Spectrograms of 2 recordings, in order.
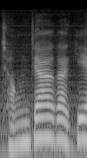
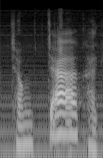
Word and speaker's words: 정자각: 이제 정자가 게 있습니다 이거는 발음을 정작 아기 아니고 정자각 입니다 왜냐하면 이 정작 가기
